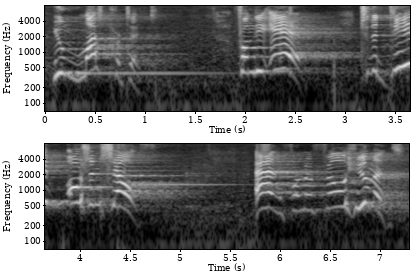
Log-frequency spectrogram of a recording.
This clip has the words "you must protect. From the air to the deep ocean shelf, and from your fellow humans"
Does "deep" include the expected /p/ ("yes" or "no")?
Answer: yes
